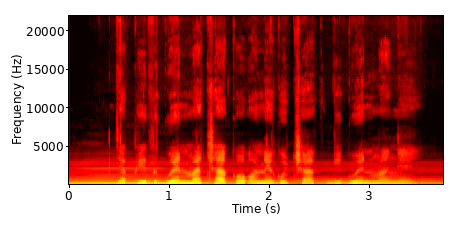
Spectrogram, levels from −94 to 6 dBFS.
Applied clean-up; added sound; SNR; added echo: none; Bowed string instrument; 7 dB; none.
